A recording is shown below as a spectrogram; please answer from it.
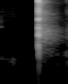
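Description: A single sharp hand clap rings out after a brief near-silence, loud and close, with a short decay.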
